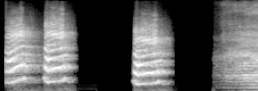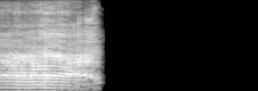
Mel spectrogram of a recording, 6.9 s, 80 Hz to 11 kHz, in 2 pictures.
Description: دانلود آهنگ حیوان آبی 5 از افکت صوتی انسان و موجودات زنده
دانلود صدای حیوان آبی 5 از ساعد نیوز با لینک مستقیم و کیفیت بالا
جلوه های صوتی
